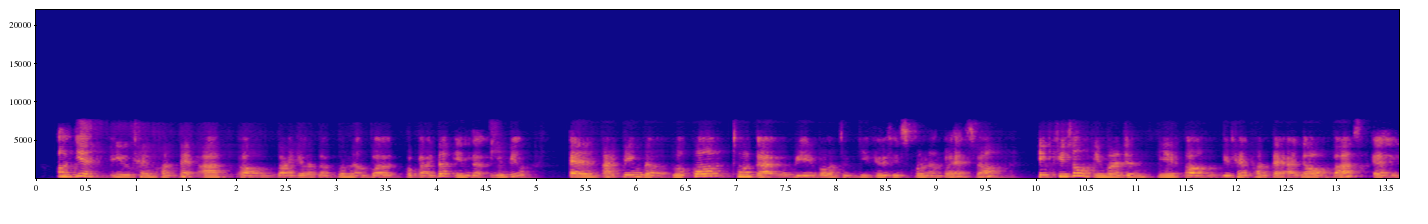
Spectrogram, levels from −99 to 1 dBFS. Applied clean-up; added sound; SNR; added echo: neural mask model DeepFilterNet 3.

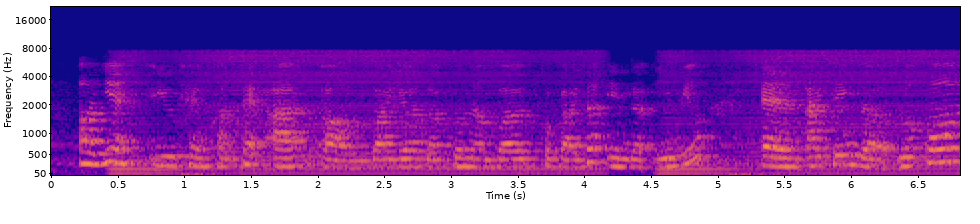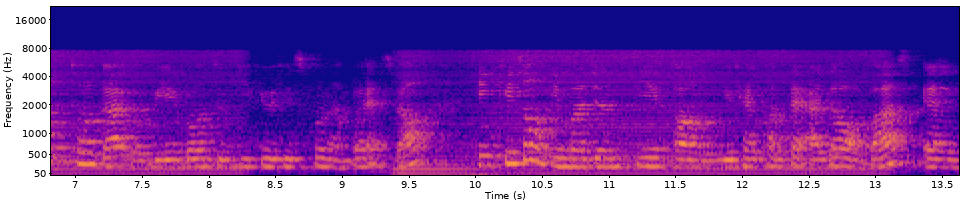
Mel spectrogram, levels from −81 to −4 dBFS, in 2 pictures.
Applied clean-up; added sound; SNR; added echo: none; Buzz; 11 dB; reverberation time 0.8 s.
